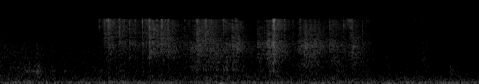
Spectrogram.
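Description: Book pages rustle and turn.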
